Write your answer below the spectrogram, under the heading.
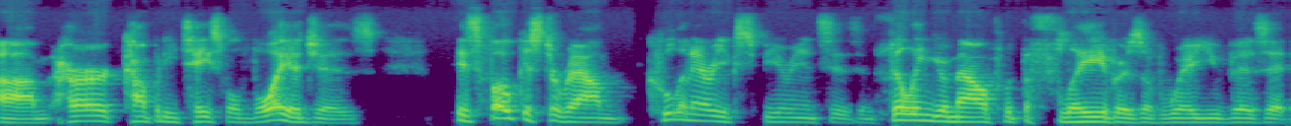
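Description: A man with an American accent talks at a moderate pace in a plain, everyday voice of medium pitch, his loudness swinging widely. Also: ordinary pitch variation. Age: 50s. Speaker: travel podcast host. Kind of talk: casual interview. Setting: video call.

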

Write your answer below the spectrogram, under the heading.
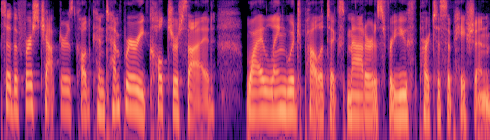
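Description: A woman's fairly low voice with vocal fry and an American accent, at a fairly quick pace with fairly even intonation. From Northern California. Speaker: political science professor and author. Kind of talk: book talk with audience. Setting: bookstore event with live audience.

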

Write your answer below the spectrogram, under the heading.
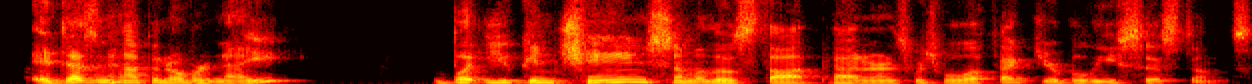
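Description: A man with a Canadian accent talks at a fairly high pitch with ordinary pitch variation. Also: moderate pace. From Canada, Ontario (near Toronto). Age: 40s. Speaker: lifestyle coach and keynote speaker. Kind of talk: casual interview chat. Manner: animated.

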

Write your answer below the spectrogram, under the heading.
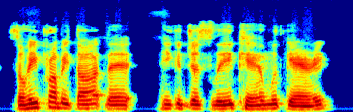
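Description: The recording is dry and close with no echo. A man talks at a moderate pace in a plain, everyday voice. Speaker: podcast guest co-host. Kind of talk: casual chat.

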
